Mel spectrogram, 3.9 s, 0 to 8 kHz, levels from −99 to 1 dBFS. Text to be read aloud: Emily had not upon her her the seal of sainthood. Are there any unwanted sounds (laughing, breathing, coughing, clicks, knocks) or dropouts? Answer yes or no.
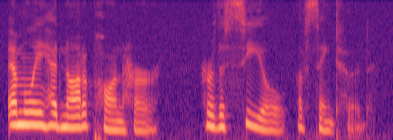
no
